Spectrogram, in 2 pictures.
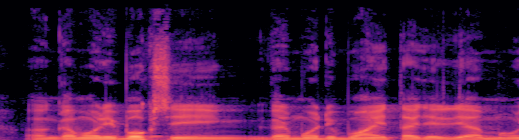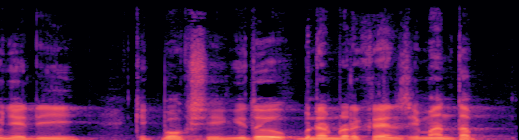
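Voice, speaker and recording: A man with a Papuan accent, fairly low-pitched, very fast, in a monotone, flat intonation. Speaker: kickboxing fighter. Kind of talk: press conference.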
